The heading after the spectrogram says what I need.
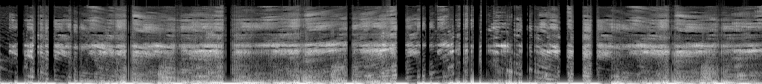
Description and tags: it's a record sound of water. The tempo was speed up and the pitch increased. To finish, the sound was mixed to realise an electric effect.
